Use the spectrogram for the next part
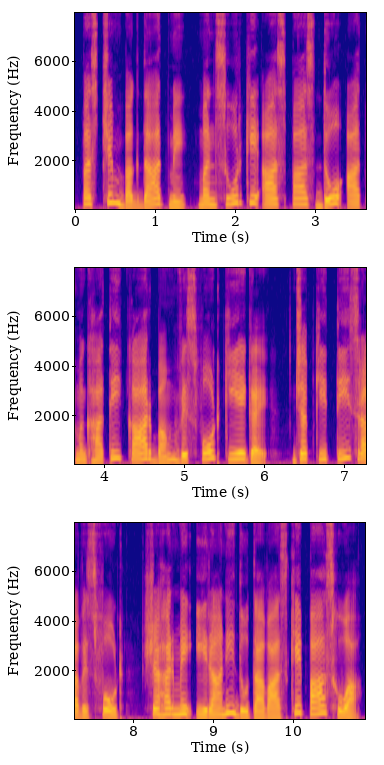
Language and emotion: Hindi, neutral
